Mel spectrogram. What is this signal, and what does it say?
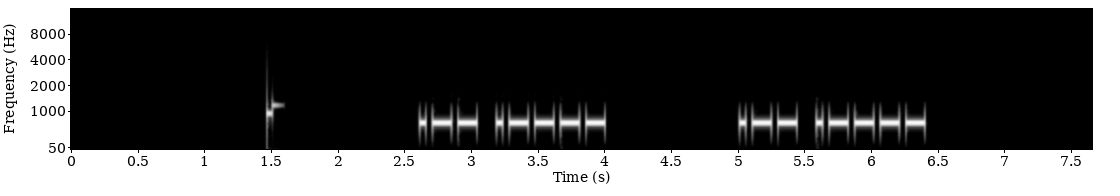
Morse code, heard as a keyed tone, about 25 wpm, 700 Hz. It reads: W1 W1
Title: USA Call Sign Prefixes - Repeated 2x - 25wpm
